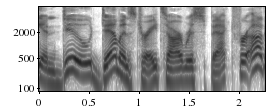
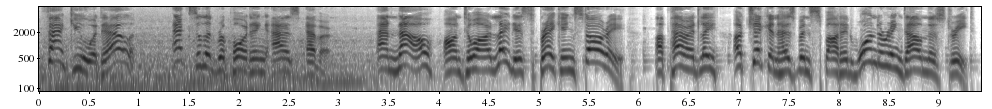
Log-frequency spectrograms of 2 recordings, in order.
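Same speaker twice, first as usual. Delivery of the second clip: higher, formal newsreader delivery; news anchor voice; 10 semitones higher than usual. Acted. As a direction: announce it like a TV anchor. Anchor teases next story.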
